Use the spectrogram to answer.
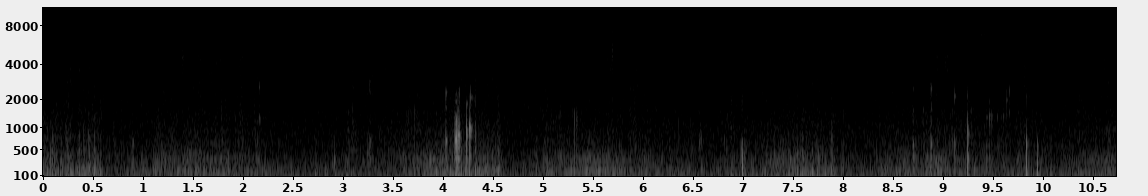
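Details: Hungry stomach growling sound effect: realistic borborygmi, a digestive growl of the stomach.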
